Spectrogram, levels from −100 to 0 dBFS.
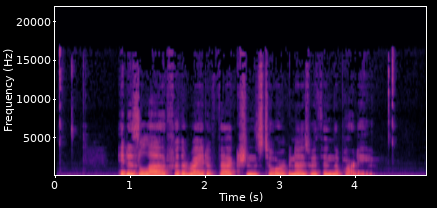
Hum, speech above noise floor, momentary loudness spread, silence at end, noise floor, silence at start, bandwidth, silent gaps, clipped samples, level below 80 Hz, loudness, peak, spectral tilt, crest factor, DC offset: none; 33 dB; 18 LU; 0.4 s; -67 dBFS; 0.05 s; 16.5 kHz; none; under 0.1%; -58 dBFS; -35 LUFS; -20 dBFS; -6.5 dB/octave; 16 dB; under 0.1%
